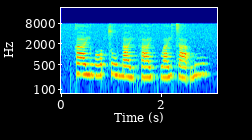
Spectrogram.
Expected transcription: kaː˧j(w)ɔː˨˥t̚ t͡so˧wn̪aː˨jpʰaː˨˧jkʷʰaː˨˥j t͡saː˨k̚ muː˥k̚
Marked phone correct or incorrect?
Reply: correct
